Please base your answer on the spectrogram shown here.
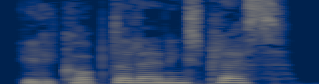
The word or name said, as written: HELIKOPTERLANDINGSPLADS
